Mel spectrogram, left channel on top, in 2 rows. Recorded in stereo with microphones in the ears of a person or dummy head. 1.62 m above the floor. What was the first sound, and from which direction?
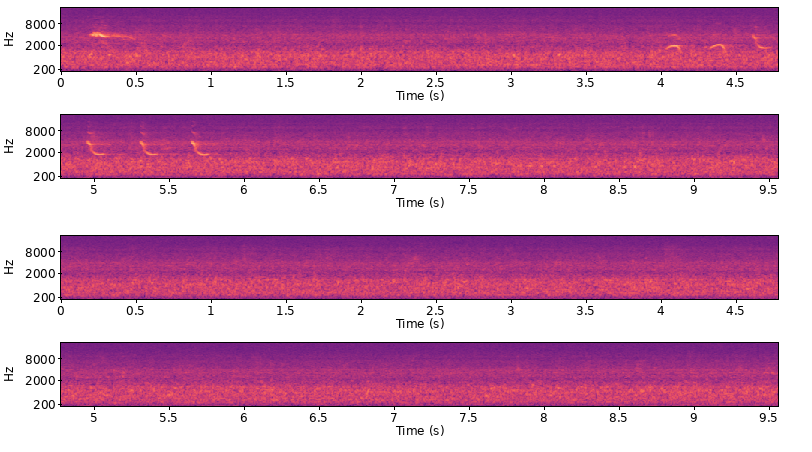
Only background noise.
